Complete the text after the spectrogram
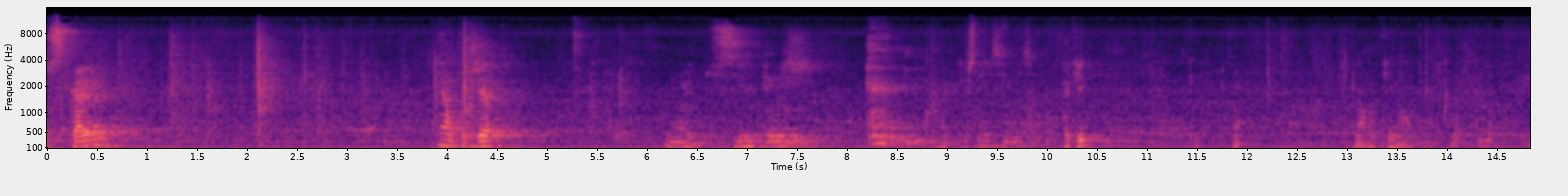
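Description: A man speaks into a microphone in a room with a slight echo, with pauses.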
